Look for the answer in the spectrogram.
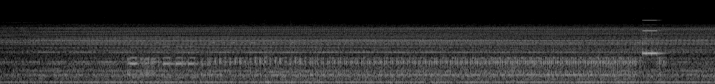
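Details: Wyse Technology 286 2112-40 after repair, booting from a Seagate ST-251 hard drive formatted to 32 MB with no floppy inserted: quiet steady hum of the drive spinning up, then one short clean POST beep, a normal boot to DOS.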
